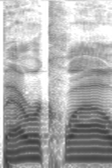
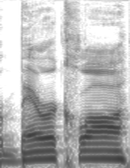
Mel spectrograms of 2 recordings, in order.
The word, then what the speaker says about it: Barraclough: along the lines of barack lou or bear claw it's b-a-r-r-a-c-l-o-u-g-h but it turns out it's pronounced like bear claw like a bear's claw so kyle bearclaw very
